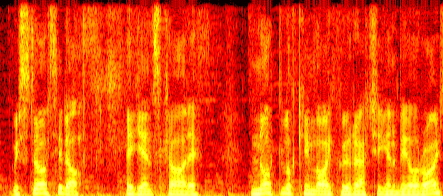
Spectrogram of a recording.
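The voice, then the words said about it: Thick, deep Brummie accent. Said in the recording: “in the thickest, deepest Brummy accent that you can do”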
